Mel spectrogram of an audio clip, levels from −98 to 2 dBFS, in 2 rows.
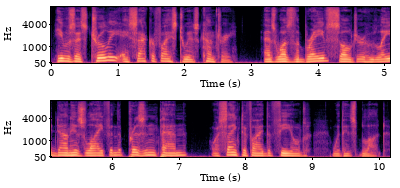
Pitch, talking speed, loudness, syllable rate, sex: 135 Hz, 175 wpm, -18 LUFS, 4.5 syllables/s, male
